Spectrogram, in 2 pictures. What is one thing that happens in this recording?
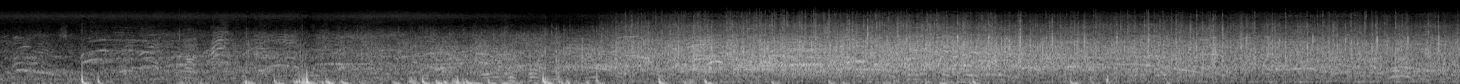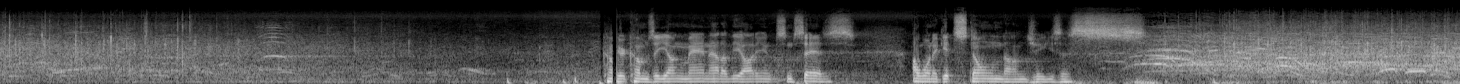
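A large crowd murmurs and cheers in an echoing hall.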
